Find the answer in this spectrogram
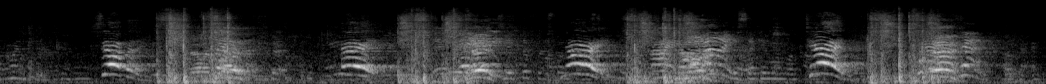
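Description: Boxing gloves smacking into focus mitts in a set of double jabs, with short sharp impacts between loud shouted counts. The counts are called out and echoed by the class about every two and a half seconds, four times.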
